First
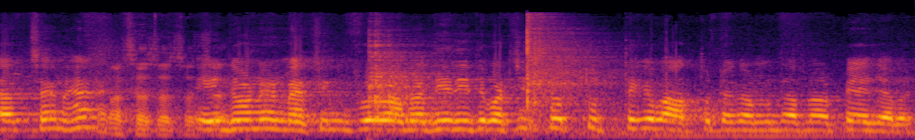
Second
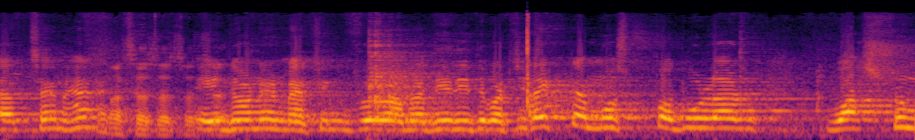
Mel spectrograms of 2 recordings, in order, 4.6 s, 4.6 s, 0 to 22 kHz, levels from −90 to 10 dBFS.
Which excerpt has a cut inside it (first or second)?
second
